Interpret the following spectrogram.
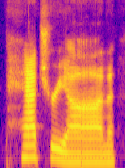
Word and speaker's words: Patreon: just a reminder that we are on patreon that's how you say it folks patreon thank you to all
